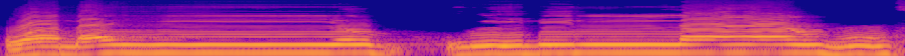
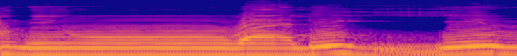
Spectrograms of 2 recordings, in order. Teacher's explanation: Ketika yang awal wa may pakai dengung, pakai gunnah, tapi kan yang kedua min waliyyin tanpa dengung, tanpa gunnah. Jadi harus diperhatikan tasydid di situ sebagai tasydid idgham yang disertai gunnah atau tasydid yang asli.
